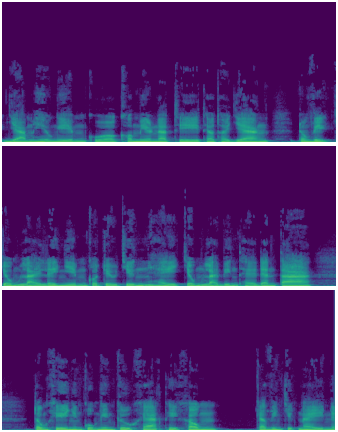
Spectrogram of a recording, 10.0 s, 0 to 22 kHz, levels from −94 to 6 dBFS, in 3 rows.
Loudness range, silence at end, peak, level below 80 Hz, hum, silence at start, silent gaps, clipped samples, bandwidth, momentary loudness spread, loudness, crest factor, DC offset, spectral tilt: 1 LU; 0 s; -12 dBFS; -52 dBFS; none; 0 s; none; under 0.1%; 7.6 kHz; 5 LU; -27 LUFS; 14 dB; under 0.1%; -8 dB/octave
